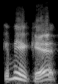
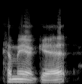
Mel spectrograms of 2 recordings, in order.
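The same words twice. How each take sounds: First: It is said in a put-on Hobbit voice. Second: It is said in his normal voice.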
